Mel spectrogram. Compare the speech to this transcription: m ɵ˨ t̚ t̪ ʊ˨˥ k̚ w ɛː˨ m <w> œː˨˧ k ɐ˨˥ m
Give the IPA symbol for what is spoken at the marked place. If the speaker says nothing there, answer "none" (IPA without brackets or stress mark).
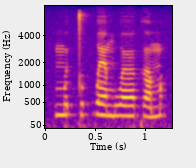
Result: w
